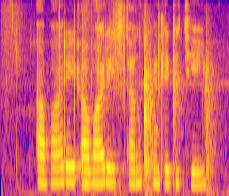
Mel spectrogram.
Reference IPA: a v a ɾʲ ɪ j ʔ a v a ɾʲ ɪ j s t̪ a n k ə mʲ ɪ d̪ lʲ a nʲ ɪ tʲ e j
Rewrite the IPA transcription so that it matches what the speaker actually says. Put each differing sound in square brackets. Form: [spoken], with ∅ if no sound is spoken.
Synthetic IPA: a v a ɾʲ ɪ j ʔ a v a ɾʲ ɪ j s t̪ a n k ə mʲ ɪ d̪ lʲ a [dʲ] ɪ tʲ e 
